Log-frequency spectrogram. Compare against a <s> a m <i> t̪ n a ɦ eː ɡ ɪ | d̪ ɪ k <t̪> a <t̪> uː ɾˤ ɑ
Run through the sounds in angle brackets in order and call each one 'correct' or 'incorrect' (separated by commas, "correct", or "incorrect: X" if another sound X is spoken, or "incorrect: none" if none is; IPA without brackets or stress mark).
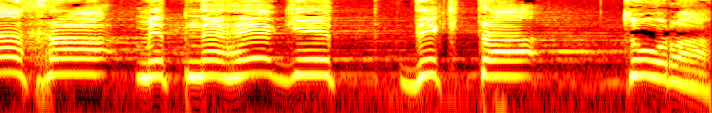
incorrect: x, incorrect: ɪ, correct, correct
